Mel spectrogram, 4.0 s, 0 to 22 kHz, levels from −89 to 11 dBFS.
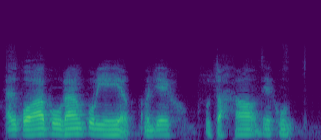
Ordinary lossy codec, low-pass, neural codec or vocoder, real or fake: AAC, 32 kbps; 7.2 kHz; codec, 16 kHz, 0.5 kbps, X-Codec, HuBERT features, trained on LibriSpeech; fake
